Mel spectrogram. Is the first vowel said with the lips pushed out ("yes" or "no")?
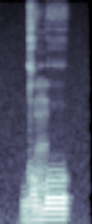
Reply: yes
